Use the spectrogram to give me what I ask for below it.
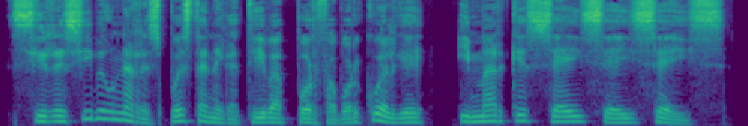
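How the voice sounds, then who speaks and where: A man reading a parody of an automated phone menu in a measured, formal announcer manner. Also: medium pitch, expressive, mellow, dry recording, studio quality.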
